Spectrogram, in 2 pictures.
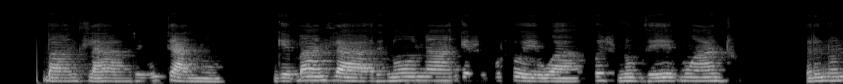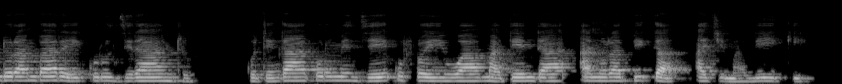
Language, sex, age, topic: Ndau, male, 25-35, health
